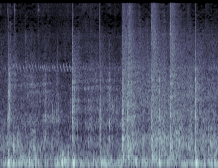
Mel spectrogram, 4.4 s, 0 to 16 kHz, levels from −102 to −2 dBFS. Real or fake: fake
